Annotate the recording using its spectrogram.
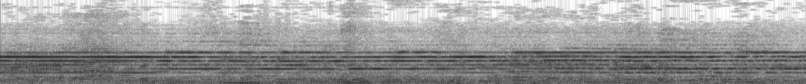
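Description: A steady high-pitched whine of several held tones, unchanging throughout, over the murmur of people talking.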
